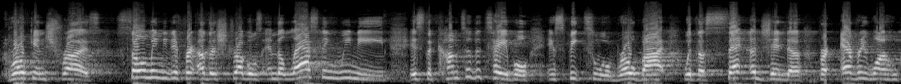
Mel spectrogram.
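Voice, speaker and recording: A woman's voice: sits high, sharp tone. A young woman speaking as a youth advocate on a panel, earnest, plainspoken and emphatic. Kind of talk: impassioned personal speech. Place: conference hall with audience. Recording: reverberant conference hall, audience murmur.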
